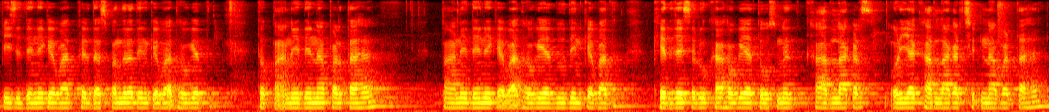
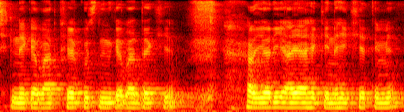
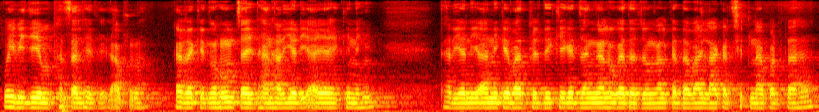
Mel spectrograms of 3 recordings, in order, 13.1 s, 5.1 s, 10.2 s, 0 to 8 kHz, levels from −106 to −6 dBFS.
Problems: none marked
